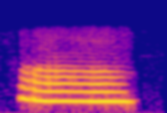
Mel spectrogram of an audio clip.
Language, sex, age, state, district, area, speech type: Santali, female, 18-30, West Bengal, Uttar Dinajpur, rural, conversation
